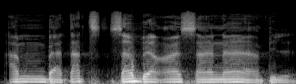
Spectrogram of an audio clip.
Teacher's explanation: Ambatat ini taknya harus ada hamesnya ya, karena tidak idgham ya. Tidak idgham, harus hamesnya tetap kelihatan.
